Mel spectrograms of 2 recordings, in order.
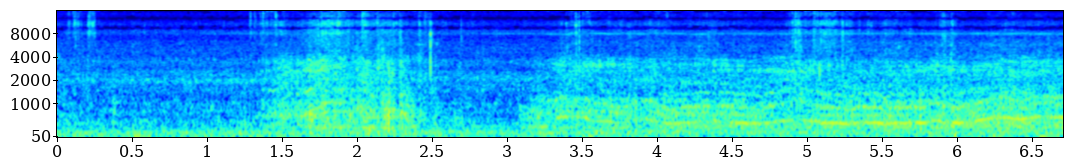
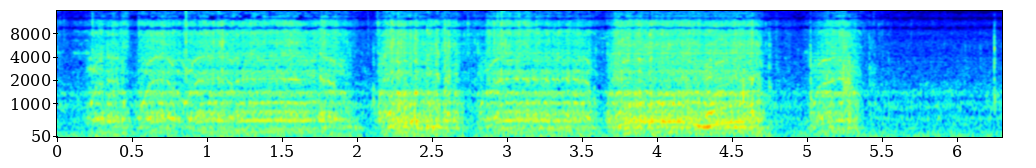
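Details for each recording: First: FMS FCX10 1/10 K5 Blazer RC crawler on the trail: soft motor whine rising and falling with throttle over running water, no grinding or clicking; drivetrain runs smooth and very quiet. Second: FMS FCX10 1/10 K5 Blazer RC crawler stuck in a bad spot on a climb: bursts of thin electric whine sagging in pitch as it bogs; the slipper clutch whines, slipping under load.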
